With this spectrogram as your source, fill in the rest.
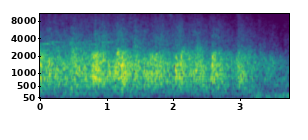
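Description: An audience at a Cherokee speaker summit claps together in sustained, dense applause that sounds somewhat distant and soft and fades slightly toward the end.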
